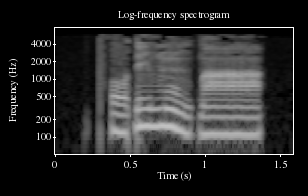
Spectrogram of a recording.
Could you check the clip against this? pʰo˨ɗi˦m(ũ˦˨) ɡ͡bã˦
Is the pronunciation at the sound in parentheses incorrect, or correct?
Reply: correct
